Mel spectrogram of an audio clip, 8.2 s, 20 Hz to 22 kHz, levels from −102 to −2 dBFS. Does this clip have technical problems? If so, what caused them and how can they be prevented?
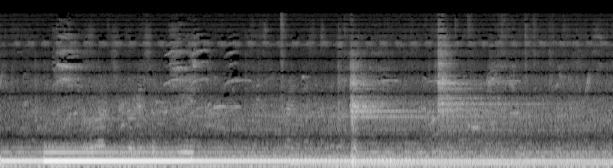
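Yes. Channel delay (comb filtering) runs throughout. One channel lags the other by under a millisecond, so summing to mono cancels shared content at evenly spaced frequencies, starting near 700 Hz, which makes the sound hollow and phasey. Time-align both channels before any mono fold-down.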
